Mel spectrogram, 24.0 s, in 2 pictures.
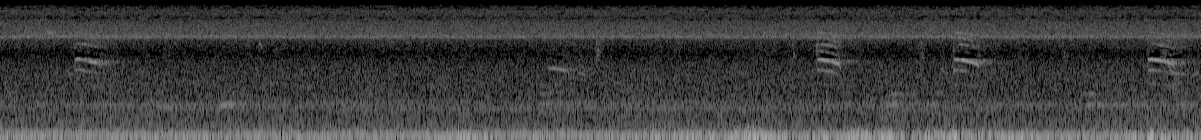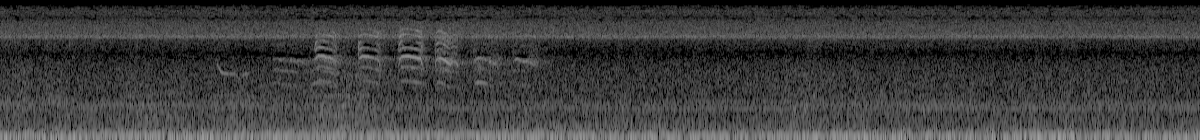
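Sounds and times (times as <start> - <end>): bird chirping: 0.6 - 1.2, 7.9 - 8.6, 9.2 - 10.0, 11.5 - 12.0, 14.2 - 17.5.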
